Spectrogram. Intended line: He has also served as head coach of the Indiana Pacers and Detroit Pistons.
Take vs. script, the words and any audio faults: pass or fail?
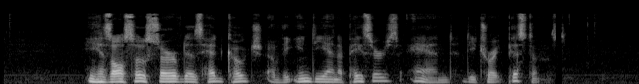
fail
